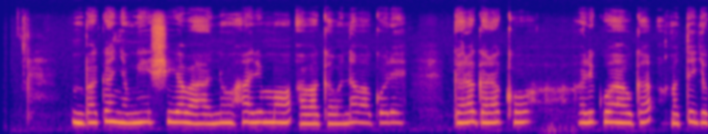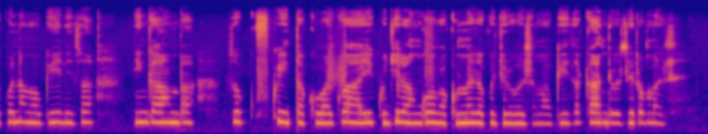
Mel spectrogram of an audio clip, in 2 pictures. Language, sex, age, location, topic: Kinyarwanda, female, 18-24, Kigali, health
